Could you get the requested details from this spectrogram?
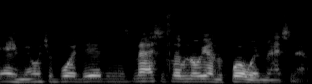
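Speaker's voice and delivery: barely audible, very quiet half-whispered aside. Retelling what Nick Aldis told Paul Heyman: imitating Nick Aldis half-whispering. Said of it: "he just whispers to Paul Heyman, like".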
